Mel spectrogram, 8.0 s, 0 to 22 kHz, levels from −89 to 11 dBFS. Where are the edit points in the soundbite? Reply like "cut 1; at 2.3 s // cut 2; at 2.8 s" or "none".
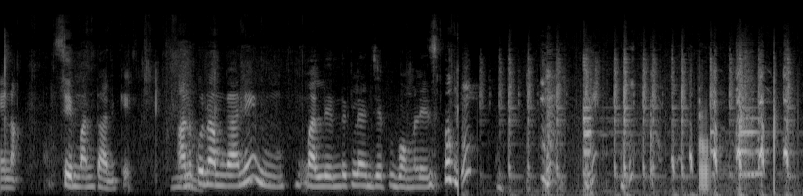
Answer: none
